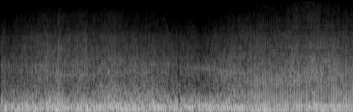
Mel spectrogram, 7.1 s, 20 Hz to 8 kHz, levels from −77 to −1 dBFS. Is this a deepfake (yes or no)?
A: yes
